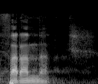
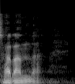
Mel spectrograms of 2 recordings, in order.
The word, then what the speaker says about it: zaranda: Y hay una palabra que me gusta, por la sonoridad, por lo que expresa, que se llama zaranda, se escribe con Z, ¿no? Se pronunciaría en castellano zaranda. Nosotros decimos zaranda.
